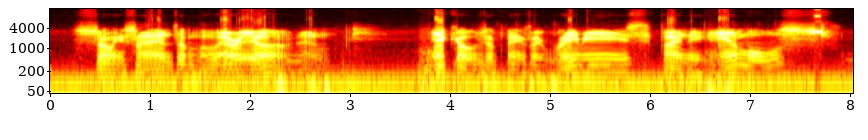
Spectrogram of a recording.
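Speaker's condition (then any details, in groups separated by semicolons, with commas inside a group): Cerebral palsy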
